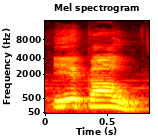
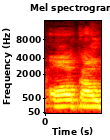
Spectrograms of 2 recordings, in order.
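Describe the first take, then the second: First: The article sounds like 'ay'. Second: The article sounds like 'uh'. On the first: "कोई बोलता है ए" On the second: "कुछ बोलता है अ काउ"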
